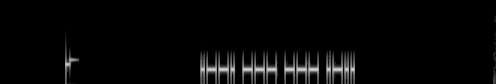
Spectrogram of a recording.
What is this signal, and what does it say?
Morse code, heard as a keyed tone, about 40 wpm, 700 Hz. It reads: POOL
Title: Top 1751-2000 Words 40wpm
